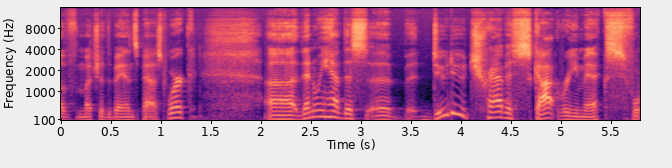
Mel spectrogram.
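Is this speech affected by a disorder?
No.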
